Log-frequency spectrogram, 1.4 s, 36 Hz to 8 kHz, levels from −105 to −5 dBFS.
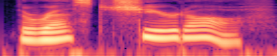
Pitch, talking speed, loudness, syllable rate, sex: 195 Hz, 175 wpm, -16 LUFS, 4.2 syllables/s, female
